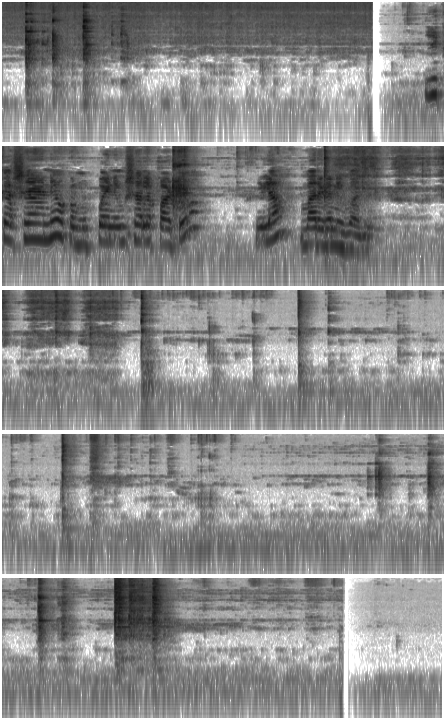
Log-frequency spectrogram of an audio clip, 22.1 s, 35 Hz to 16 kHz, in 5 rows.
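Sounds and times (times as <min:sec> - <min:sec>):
metal pots and utensils clinking: 0:00.1 - 0:01.5, 0:05.5 - 0:15.5, 0:16.6 - 0:21.0.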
